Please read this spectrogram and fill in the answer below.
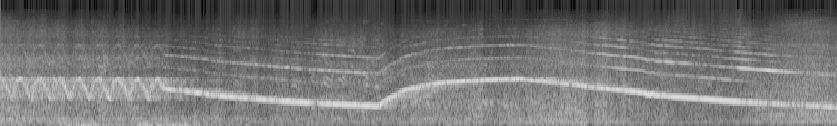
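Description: Emergency vehicle siren: a rapid yelp for about two seconds, then a slow wail that falls, climbs again about halfway through, and falls slowly once more.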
